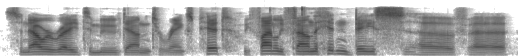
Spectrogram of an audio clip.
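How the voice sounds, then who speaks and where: A man's voice: medium pitch, moderate pace, dull audio, slight background noise. A man giving casual, easygoing, explanatory commentary on his own video game speedrun. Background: loud video game music and car sounds.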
